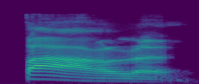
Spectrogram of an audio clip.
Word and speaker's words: parle: de quién uno habla cuatro personas se pronuncian de la misma manera y el IL el parle parle el verbo se pronuncia igual parle entonces por eso es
